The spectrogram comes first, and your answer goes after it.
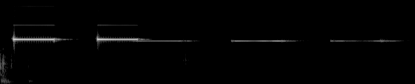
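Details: Second-bedroom smoke detector on a house test button press: two loud, high-pitched shrill beeps about a second apart, then quieter fading chirps; the alarm sounds properly on test.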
